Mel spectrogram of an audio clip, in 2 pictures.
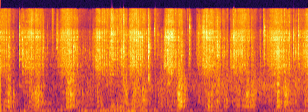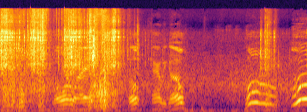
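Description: Steel lifting chain rattling and clinking in quick, irregular clatters as a suspended Nissan Leaf electric motor and gearbox is lowered and jostled into place. The clatter eases off about three-quarters of the way through. A few short, wavering voice-like calls come in the second half.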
